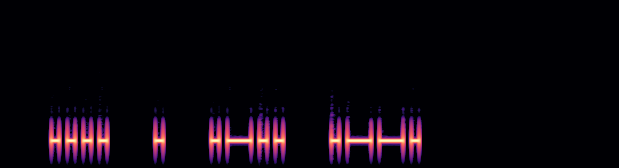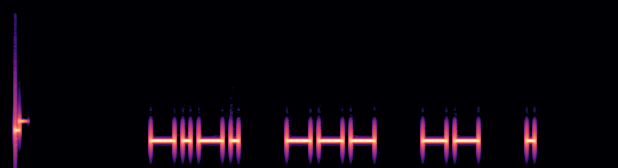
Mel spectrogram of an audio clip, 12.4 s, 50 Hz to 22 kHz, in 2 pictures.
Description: Morse code, heard as a keyed tone, about 15 wpm, spaced as for 11 wpm, 690 Hz. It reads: HELP COME
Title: 2x Character Spacing - Top 200 Words - 15wpm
